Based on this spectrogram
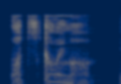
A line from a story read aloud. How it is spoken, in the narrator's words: he asked, lowering his voice to a hiss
